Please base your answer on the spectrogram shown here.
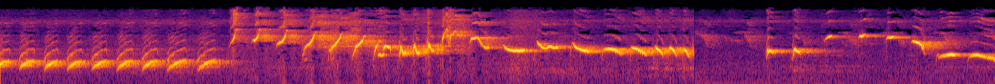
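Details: White-rumped shama (murai batu) in a provoking song to get other birds fired up: about ten repeated upward-curving notes, then a jumble of high chattering whistles, a brief pause, and clear rising and falling whistled phrases.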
